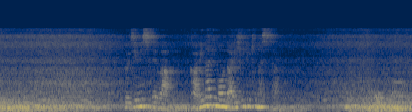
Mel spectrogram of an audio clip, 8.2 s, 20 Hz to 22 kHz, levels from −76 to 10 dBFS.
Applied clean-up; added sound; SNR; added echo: none; none; none; reverberation time 0.6 s.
